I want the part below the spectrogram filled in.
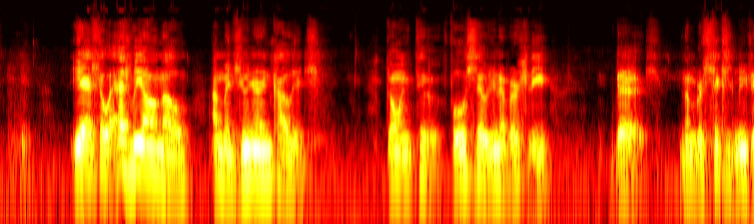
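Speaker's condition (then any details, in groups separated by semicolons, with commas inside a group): Cerebral palsy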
